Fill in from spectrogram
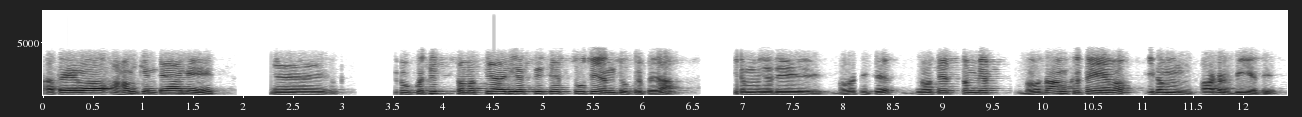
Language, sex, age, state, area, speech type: Sanskrit, male, 30-45, Madhya Pradesh, urban, conversation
